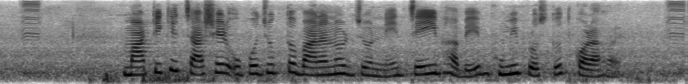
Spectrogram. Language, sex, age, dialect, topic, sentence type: Bengali, female, 41-45, Standard Colloquial, agriculture, statement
